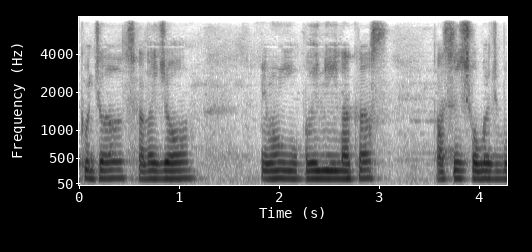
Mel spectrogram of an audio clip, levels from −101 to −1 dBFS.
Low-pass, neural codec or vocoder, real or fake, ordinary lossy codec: 7.2 kHz; codec, 24 kHz, 0.9 kbps, WavTokenizer, medium music audio release; fake; none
